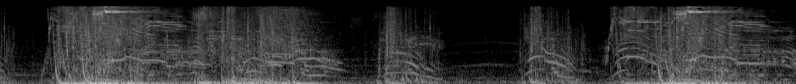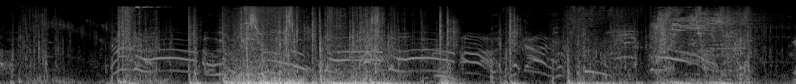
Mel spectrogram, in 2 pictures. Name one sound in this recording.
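Energy blasts whoosh and crackle in a video game fight.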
